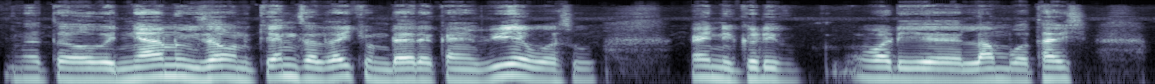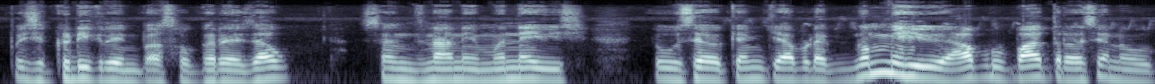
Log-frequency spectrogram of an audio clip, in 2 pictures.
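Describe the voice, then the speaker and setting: A man's voice: fairly high pitch, mellow, dry recording, clean studio sound. Subdued young man vlogging. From Gujarat, India. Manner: subdued, rambling and repetitive, often quoting others. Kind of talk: confessional vlog to viewers. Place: family farm, outdoors.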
